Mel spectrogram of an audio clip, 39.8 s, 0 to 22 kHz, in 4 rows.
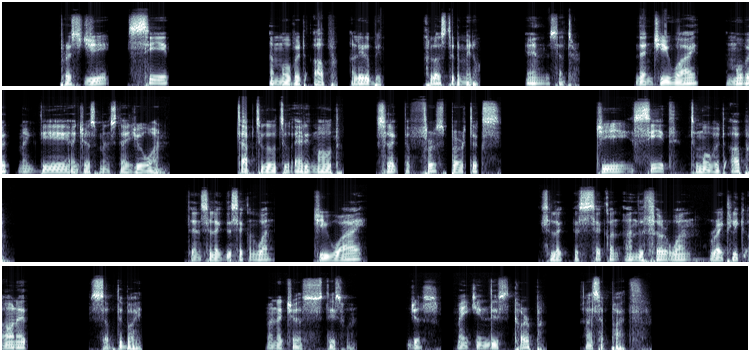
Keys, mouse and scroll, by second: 1.1 g, 2.0 z, 8.2 g, 8.8 y, 11.1 g, 13.1 Tab, 13.8-14.7 scroll up 5, 14.9 shift+middle click, 16.2 click, 17.8 z, 20.1 g, 24.0 click, 24.2 g, 25.3 y, 26.5 g, 27.4 click, 30.3 right click, 33.7 click, 34.8 g, 38.6 click, 38.7 g, 39.1 Tab, 39.3 middle click, 39.5 scroll down 3, 39.5 shift+middle click.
